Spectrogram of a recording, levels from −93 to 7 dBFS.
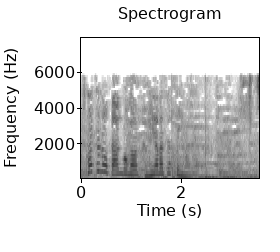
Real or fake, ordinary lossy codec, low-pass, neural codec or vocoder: fake; MP3, 24 kbps; 7.2 kHz; codec, 16 kHz, 2 kbps, FreqCodec, larger model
